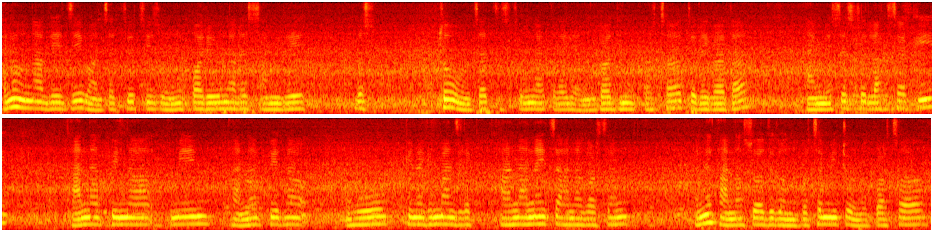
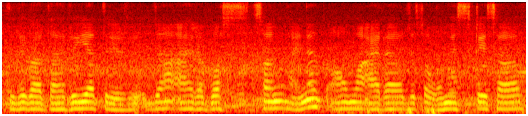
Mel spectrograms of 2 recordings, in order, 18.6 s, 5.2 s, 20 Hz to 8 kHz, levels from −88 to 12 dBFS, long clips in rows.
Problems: background sounds at intervals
